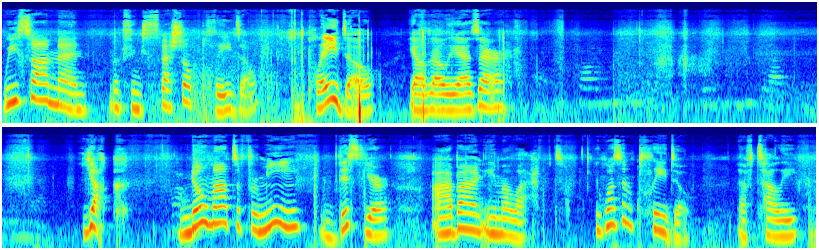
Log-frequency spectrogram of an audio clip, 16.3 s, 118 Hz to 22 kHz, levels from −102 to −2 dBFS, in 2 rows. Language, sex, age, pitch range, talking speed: English, female, 10-29, 210-260 Hz, 90 wpm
